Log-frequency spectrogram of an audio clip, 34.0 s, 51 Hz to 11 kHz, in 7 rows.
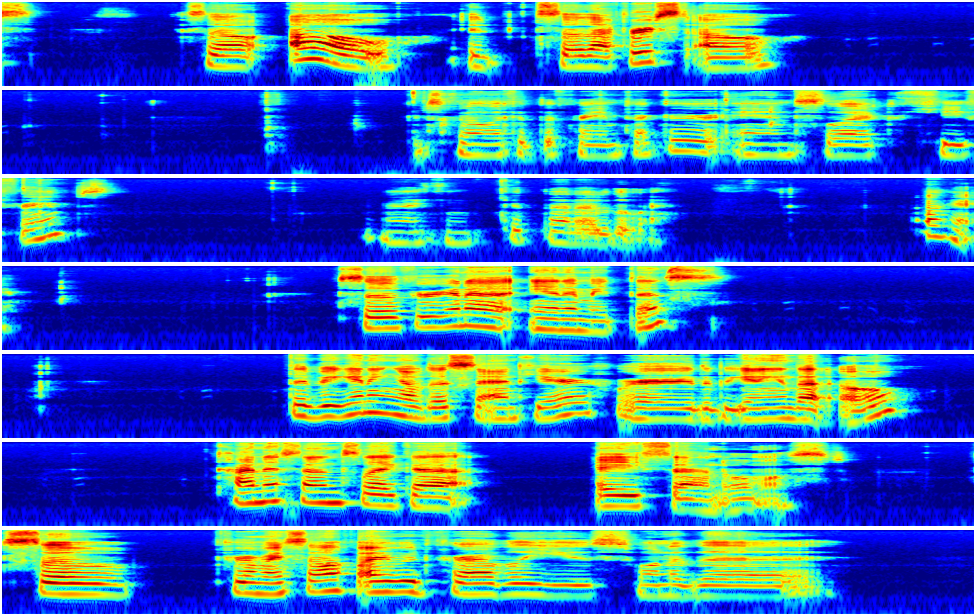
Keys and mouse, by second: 2.9 click, 17.6 click, 22.6 click.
